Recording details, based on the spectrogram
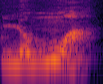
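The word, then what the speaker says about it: le mois: کلمه بعد لوموا. لوموا همونطور که مشاهده میفرمایید ترکیب او و ای به صورت اوا تلفظ میشه، ترکیب او و ای اوا تلفظ میشه.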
